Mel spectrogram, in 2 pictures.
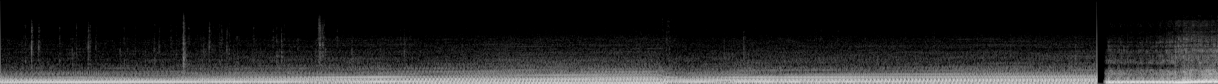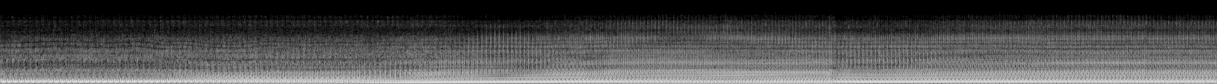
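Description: Pickup truck with a 3400 stall torque converter and performance exhaust: a deep loud engine rumble at idle, then a sharp jump into heavier droning acceleration with rising revs, close and continuous.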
